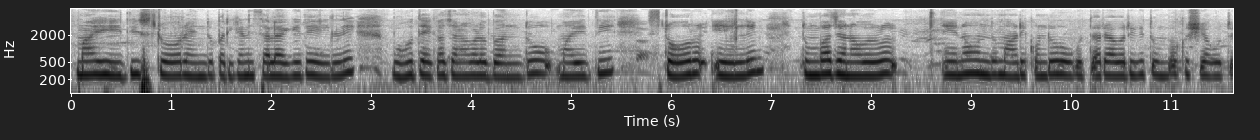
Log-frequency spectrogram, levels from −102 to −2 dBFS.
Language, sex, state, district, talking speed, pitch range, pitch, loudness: Kannada, female, Karnataka, Mysore, 115 wpm, 250-265 Hz, 255 Hz, -18 LUFS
